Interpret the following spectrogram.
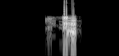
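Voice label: Raleigh Police Downtown District Tactical, p25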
